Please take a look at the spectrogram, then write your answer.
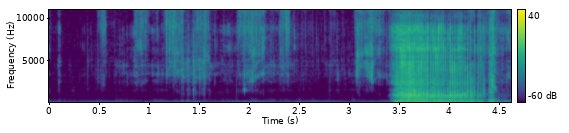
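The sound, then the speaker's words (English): Mouth sounds of someone chewing a small handful of popping candy that crackles rather than pops, with scattered tiny snaps and crackles, then a sudden loud, rough burst of crunching noise near the end. “Nothing's happening. They're not popping. They're crackling.”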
